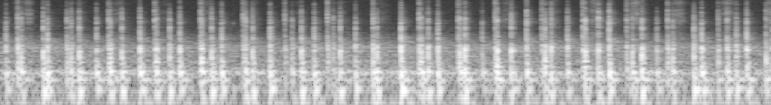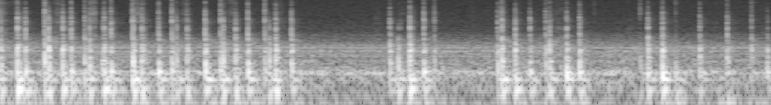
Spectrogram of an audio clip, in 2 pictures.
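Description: Long nails tap rapidly on the side of a plastic hand wash bottle with a red pump, held lying sideways in a hand. The result is a dense run of short, dry, hollow clicks with a low thunky body. The tapping briefly thins out near the end before picking up again.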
